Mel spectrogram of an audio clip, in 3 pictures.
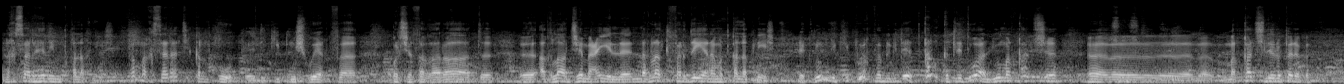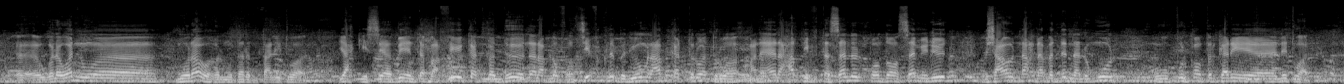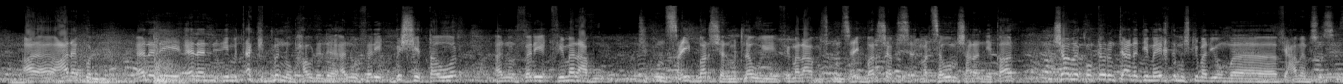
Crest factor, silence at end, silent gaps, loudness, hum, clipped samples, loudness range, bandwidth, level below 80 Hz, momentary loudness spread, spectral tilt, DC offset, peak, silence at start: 16 dB; 0 s; none; -18 LUFS; none; under 0.1%; 4 LU; 16.5 kHz; -46 dBFS; 6 LU; -6.5 dB/octave; under 0.1%; -2 dBFS; 0 s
